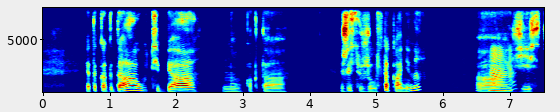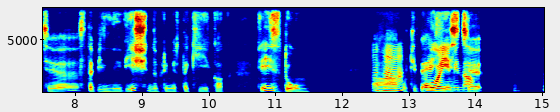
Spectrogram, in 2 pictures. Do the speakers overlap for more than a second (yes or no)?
yes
